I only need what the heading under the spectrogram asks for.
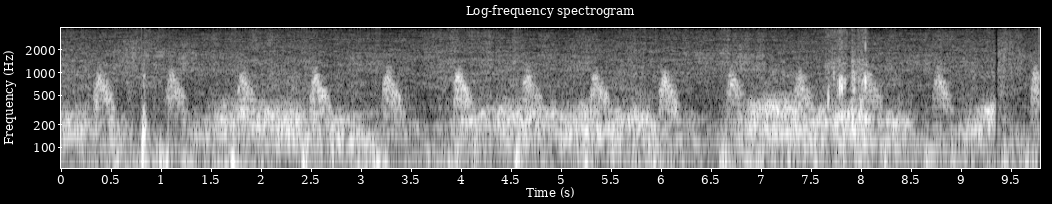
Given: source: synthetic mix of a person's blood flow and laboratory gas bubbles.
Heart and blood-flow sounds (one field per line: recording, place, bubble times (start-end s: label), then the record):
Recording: Doppler ultrasound of blood flow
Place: subclavian vein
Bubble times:
7.64-8.10 s: bubbles
From the record:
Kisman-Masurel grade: 222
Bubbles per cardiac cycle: several, 3 to 8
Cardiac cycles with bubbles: 10 to 50%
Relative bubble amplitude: moderate (0.250 to 0.450)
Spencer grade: 2 (many but less than half of the cardiac periods contain bubble signals, singularly or in groups)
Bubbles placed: anywhere in the cardiac cycle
